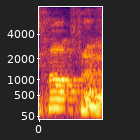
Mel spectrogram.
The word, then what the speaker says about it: Hart Floe: interaction going tonight yards my name is Hart flow my Christian name is now I'm a Christian so that's why they call it at your first name my compelling name is Hart flow it's spelled har TF l OE that's not because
